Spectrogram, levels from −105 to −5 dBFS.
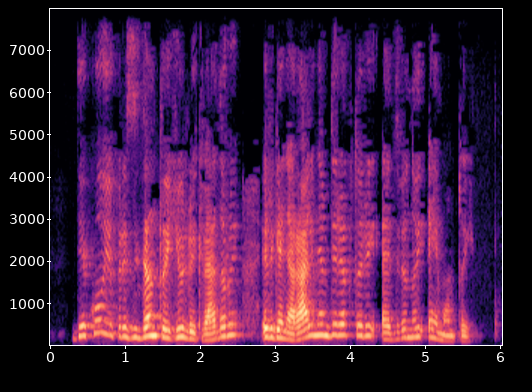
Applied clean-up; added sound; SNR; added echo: none; none; none; none.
